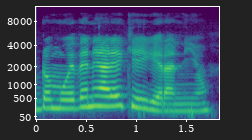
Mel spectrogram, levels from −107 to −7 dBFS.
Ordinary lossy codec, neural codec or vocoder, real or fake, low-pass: none; none; real; 9.9 kHz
